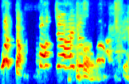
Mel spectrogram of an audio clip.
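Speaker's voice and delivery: furious swearing outburst. Retelling swearing in the theater after seeing The Last Jedi, retelling angry cursing. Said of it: "cursing in the theater".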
